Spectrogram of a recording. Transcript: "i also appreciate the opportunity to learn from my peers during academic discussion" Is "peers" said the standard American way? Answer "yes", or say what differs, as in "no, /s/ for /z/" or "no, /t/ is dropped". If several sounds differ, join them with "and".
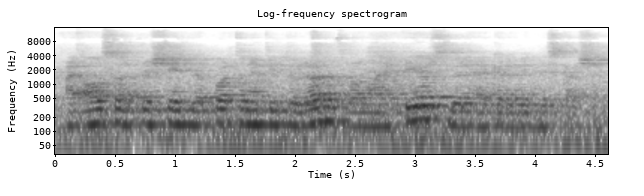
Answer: no, /f/ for /p/ and /s/ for /z/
